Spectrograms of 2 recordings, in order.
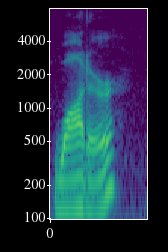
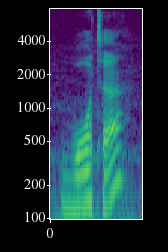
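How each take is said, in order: First: A flapped T and an R at the end. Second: A strong T and no R at the end. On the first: "In America, they would pronounce it as water, so with a flap T and with an R at the end" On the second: "In Britain, they'd pronounce it as water, with a strong T and no R at the end"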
